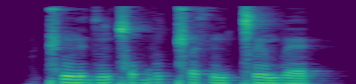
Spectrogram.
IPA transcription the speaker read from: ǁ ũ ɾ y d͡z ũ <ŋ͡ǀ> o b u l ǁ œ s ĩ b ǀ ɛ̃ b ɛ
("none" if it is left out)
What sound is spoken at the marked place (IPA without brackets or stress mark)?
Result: ǀ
